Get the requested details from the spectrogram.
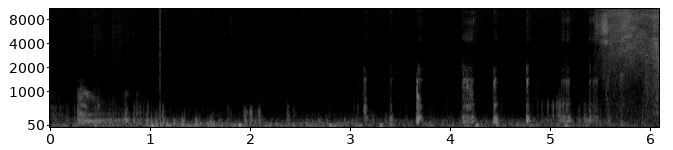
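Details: Low gurgling stomach rumbles with scattered short squelches and pops, recorded binaurally with a 3Dio microphone; ordinary stomach growling (borborygmi).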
